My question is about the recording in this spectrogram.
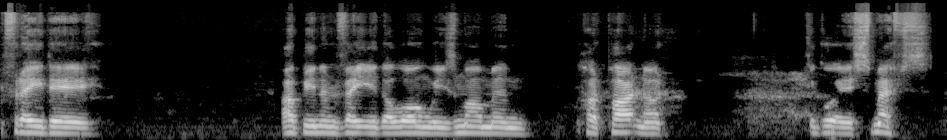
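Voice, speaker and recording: A man's voice: medium pitch, little pitch movement, takes it slowly. A man with a British accent chatting casually about toy bargains in a rambling, storytelling way. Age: adult. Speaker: toy collector guest. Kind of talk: casual live chat.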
